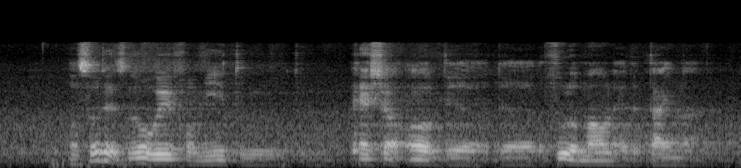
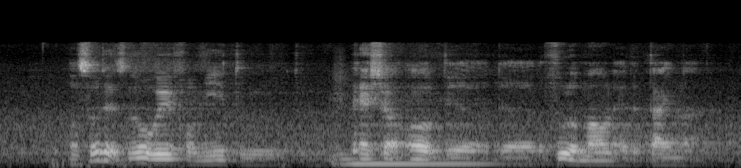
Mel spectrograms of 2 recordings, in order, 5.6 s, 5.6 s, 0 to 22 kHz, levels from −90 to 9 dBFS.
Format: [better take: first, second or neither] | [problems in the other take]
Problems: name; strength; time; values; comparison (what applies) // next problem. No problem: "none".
first | background sound (Guitar); 14 dB below the speech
